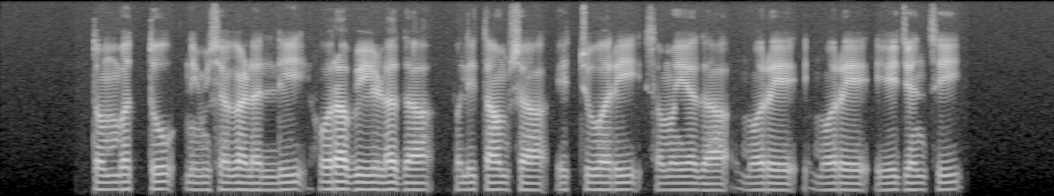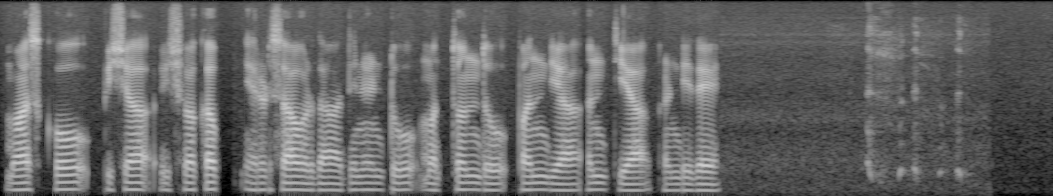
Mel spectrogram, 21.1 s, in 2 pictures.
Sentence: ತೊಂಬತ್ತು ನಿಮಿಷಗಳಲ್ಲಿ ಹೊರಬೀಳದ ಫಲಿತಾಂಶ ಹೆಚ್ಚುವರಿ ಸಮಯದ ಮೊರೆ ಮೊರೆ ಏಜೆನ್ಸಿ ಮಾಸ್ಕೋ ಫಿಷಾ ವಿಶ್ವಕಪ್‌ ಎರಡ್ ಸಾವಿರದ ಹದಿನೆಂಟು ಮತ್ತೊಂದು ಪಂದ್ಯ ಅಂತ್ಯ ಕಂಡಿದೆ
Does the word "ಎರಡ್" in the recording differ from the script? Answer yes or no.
no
